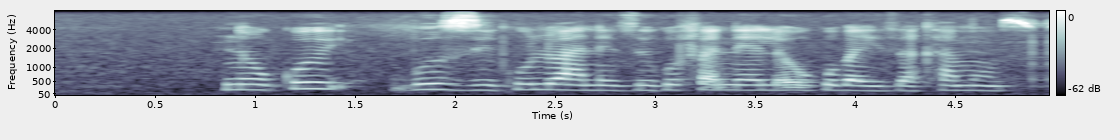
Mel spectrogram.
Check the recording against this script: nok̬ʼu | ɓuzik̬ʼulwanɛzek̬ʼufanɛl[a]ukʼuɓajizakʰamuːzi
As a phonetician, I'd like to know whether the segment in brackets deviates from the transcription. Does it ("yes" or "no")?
yes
